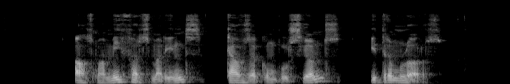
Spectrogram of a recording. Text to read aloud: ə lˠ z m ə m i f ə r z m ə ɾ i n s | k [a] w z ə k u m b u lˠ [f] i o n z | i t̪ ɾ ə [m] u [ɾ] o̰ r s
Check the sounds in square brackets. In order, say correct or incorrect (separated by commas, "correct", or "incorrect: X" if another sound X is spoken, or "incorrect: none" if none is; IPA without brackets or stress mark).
correct, incorrect: s, correct, incorrect: l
